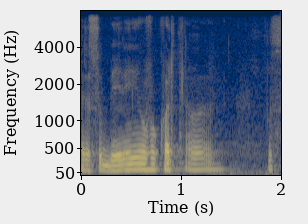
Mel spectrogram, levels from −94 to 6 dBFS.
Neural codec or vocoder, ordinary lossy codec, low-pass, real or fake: none; none; 7.2 kHz; real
